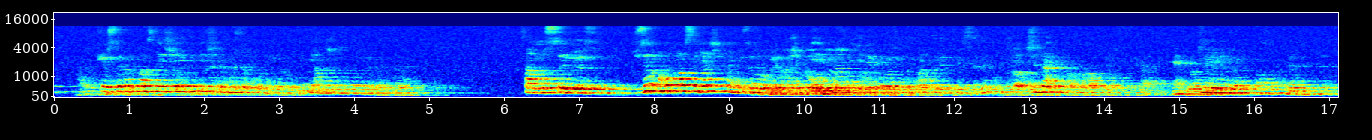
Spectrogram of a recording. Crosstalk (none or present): present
